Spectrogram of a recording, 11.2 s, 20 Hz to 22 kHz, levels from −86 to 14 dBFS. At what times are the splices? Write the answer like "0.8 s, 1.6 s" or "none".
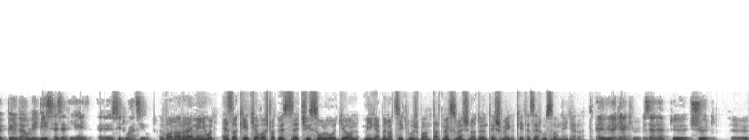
2.4 s, 4.1 s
